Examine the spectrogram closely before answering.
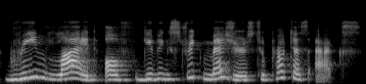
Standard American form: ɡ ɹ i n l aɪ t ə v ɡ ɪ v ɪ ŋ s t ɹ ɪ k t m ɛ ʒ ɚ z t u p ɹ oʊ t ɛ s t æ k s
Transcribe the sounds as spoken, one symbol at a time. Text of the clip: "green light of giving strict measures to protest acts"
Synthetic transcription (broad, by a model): ɡ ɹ i n l aɪ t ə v ɡ ɪ v ɪ ŋ s t ɹ ɪ k t m ɛ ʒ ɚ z t u p ɹ oʊ t ɛ s t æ k s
